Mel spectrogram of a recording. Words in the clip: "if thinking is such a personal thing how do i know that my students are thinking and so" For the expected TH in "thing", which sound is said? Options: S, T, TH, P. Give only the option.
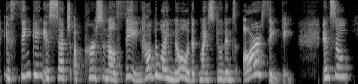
TH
